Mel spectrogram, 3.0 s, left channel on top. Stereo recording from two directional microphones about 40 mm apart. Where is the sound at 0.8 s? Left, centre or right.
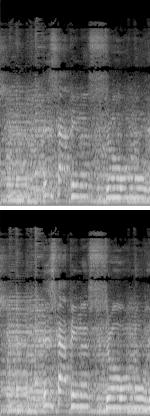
Right.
